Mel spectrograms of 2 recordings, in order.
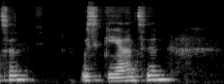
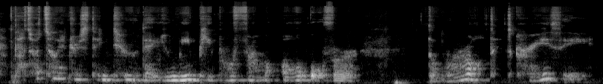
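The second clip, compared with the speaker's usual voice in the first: whispering; 3 semitones higher than usual. Real, not acted. Live in a quiet library.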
